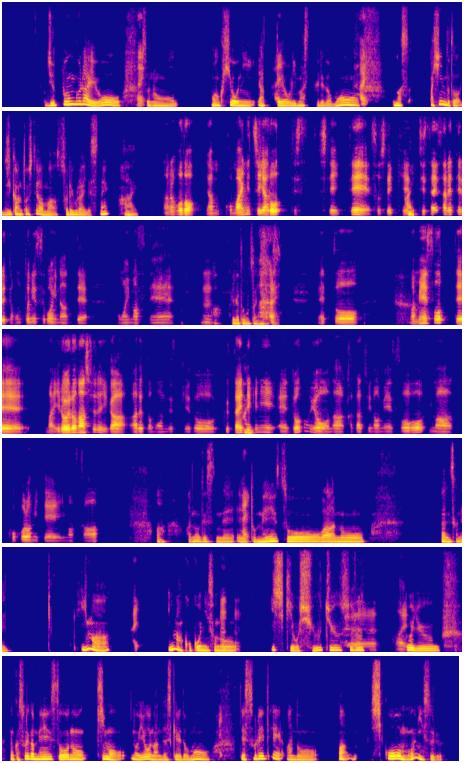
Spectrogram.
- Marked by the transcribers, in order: other noise
- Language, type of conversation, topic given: Japanese, advice, ストレス対処のための瞑想が続けられないのはなぜですか？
